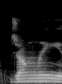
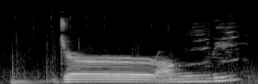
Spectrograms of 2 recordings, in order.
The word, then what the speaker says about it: Zhongli: Also, I think, so Tayu said ZH is pronounced like Jur. So, Zhongli is Zhongli? But when you say it fast, it sounds like a J, so it's Zhongli.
